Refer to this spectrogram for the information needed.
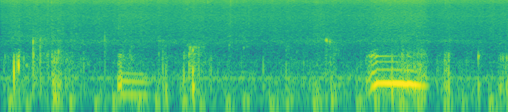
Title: Long and deep stomach growls to relax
